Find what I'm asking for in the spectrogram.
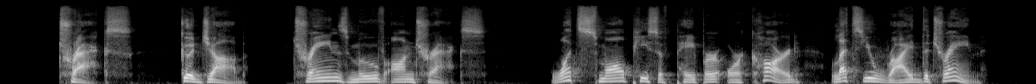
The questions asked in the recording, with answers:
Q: What small piece of paper or card lets you ride the train?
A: Ticket. That's right. A ticket lets you ride.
